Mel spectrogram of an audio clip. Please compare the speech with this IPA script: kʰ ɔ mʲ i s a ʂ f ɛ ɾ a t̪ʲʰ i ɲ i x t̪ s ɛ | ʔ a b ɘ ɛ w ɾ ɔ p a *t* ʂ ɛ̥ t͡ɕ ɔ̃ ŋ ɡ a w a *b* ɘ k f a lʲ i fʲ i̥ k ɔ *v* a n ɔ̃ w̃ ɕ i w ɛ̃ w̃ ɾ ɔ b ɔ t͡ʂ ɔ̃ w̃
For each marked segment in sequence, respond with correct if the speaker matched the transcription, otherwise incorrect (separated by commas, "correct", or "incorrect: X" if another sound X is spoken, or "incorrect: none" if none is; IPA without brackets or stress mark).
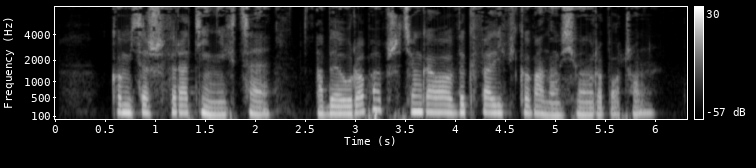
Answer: incorrect: p, incorrect: v, correct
